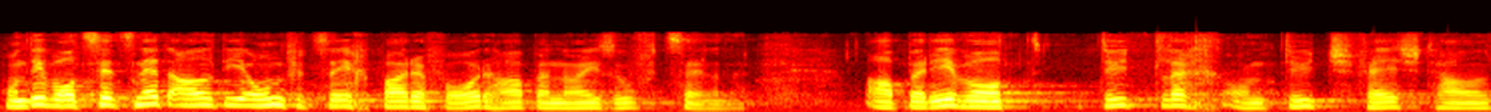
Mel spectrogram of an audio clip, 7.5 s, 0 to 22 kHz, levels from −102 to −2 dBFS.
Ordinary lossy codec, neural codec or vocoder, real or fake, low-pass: AAC, 48 kbps; none; real; 7.2 kHz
